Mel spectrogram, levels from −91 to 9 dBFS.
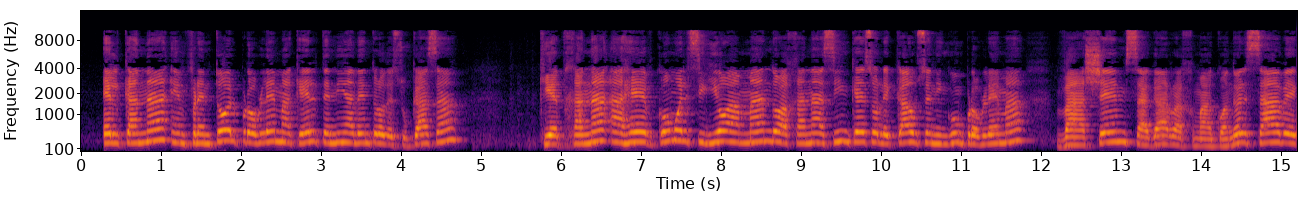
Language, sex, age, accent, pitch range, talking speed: Spanish, male, 40-59, Mexican, 195-240 Hz, 115 wpm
